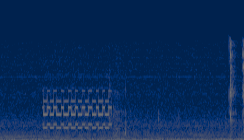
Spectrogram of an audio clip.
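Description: A telephone rings in the Castle detective video game, one short electronic trill standing out faintly over a quiet, low background hum.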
